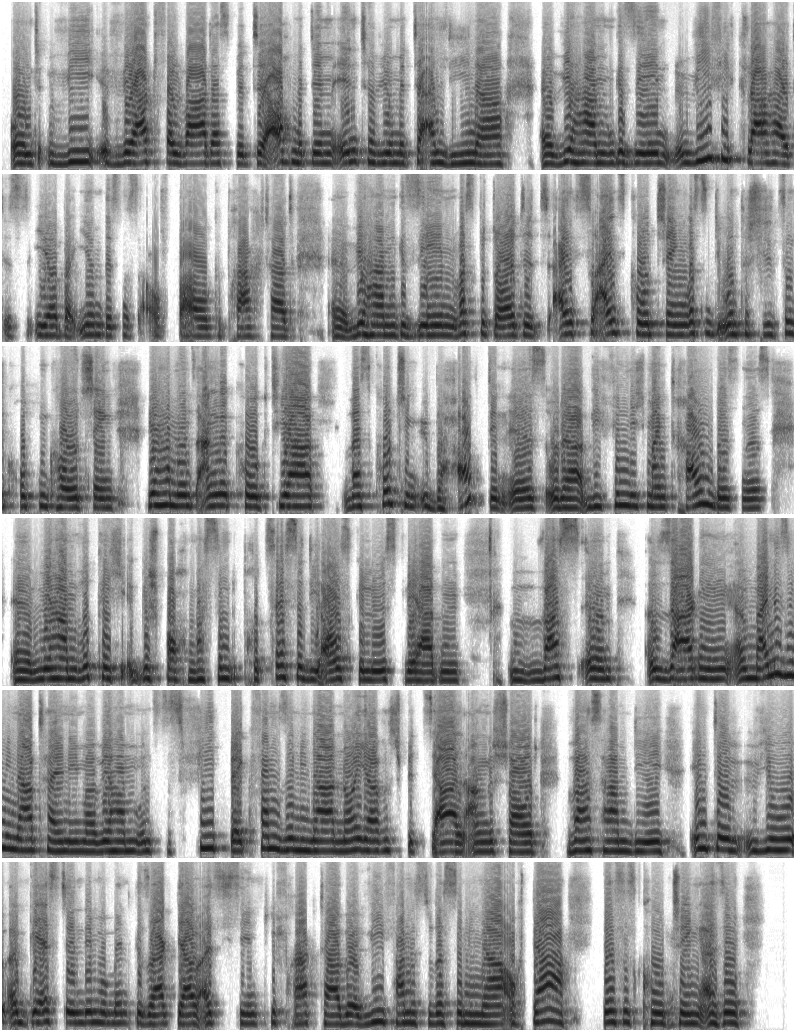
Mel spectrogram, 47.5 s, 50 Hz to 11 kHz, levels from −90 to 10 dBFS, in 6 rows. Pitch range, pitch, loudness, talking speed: 185-210 Hz, 195 Hz, -6 LUFS, 135 wpm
